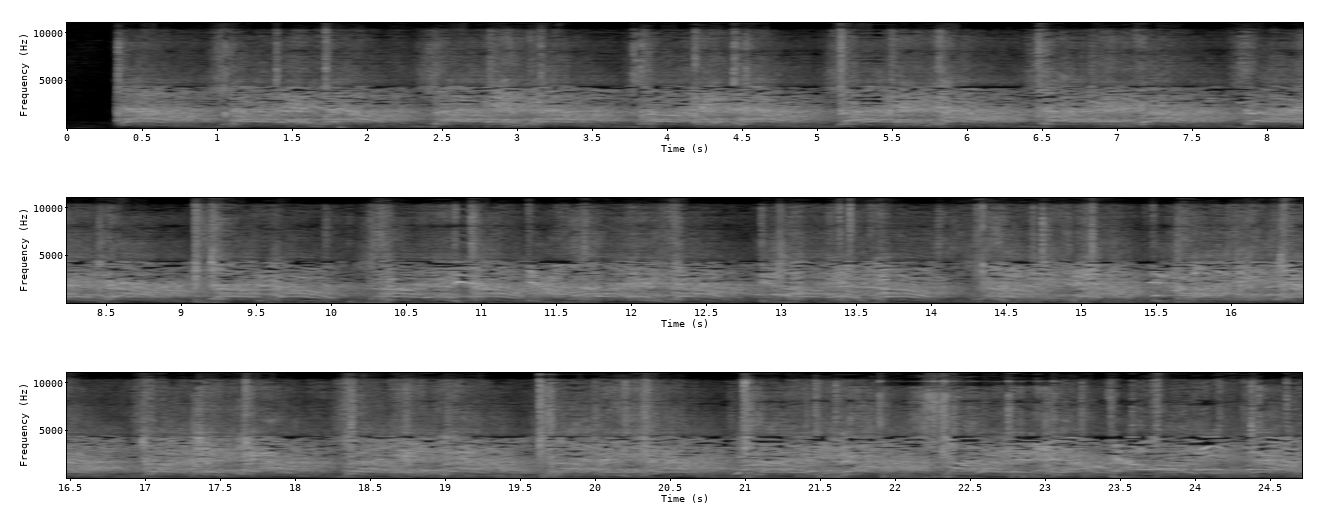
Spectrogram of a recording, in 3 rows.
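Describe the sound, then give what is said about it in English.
A dense, loud crowd of protesting activists shouts and roars continuously at the Supreme Court of the United States in Washington, D.C., while repeated thuds and bangs break through the din as people pound and claw at the court's heavy bronze doors, which weigh 13 tons. “They were literally clawing at the doors of the Supreme Court of the United States, like, I don't know, like wild animals, like zombies.”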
